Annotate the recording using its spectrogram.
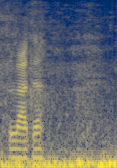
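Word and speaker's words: Pladda: I think I pronounced it right, Bladder, with a P.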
